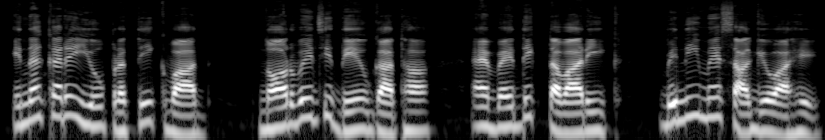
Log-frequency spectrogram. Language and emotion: Sindhi, neutral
